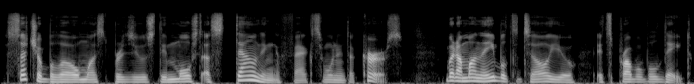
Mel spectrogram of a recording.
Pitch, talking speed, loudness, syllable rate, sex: 125 Hz, 190 wpm, -21 LUFS, 5.2 syllables/s, male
